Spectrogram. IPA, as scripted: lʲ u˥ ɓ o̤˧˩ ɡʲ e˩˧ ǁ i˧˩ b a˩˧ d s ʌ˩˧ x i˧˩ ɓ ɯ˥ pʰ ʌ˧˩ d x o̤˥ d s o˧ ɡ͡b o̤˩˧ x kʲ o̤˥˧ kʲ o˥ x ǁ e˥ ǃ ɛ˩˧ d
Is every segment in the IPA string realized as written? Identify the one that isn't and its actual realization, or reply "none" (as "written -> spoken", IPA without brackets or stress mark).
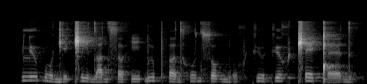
b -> d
